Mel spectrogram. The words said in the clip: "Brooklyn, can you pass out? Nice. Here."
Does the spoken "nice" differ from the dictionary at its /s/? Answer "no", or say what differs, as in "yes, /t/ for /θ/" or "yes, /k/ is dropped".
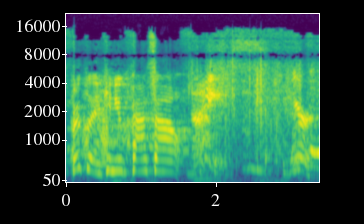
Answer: yes, /s/ is dropped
